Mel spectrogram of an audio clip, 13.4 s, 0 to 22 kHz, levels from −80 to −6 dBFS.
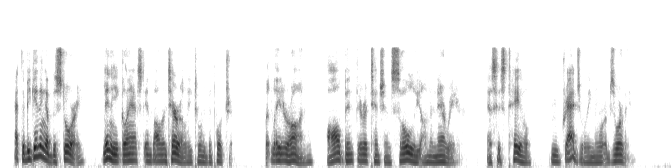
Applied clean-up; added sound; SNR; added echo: neural mask model DeepFilterNet 3.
